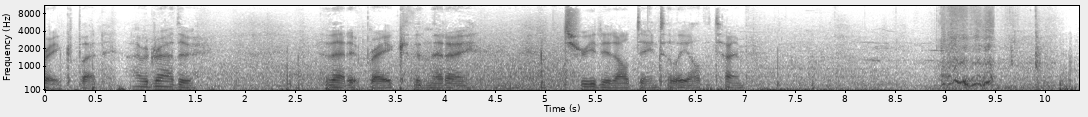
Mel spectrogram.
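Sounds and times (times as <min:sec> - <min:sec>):
speech: 0:00.0 - 0:01.8, 0:02.8 - 0:04.5, 0:05.2 - 0:07.2, 0:09.2 - 0:09.8
steady low rumble of outdoor noise: 0:00.0 - 0:10.3
coat zipper zipping up: 0:08.9 - 0:09.6.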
